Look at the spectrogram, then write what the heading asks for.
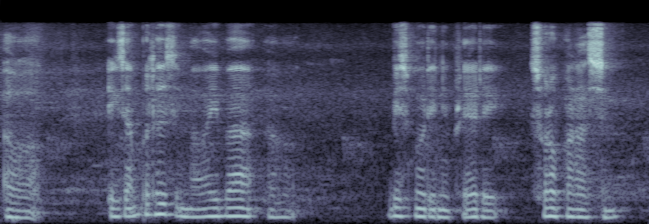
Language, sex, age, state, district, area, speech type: Bodo, male, 18-30, Assam, Kokrajhar, rural, spontaneous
